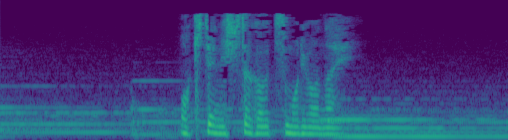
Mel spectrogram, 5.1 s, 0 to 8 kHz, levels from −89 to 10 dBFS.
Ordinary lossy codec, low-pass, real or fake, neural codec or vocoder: MP3, 24 kbps; 7.2 kHz; real; none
